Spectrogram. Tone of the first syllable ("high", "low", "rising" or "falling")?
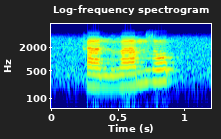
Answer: low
